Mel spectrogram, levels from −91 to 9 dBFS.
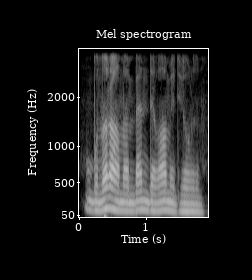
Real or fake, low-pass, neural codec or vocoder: real; 3.6 kHz; none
